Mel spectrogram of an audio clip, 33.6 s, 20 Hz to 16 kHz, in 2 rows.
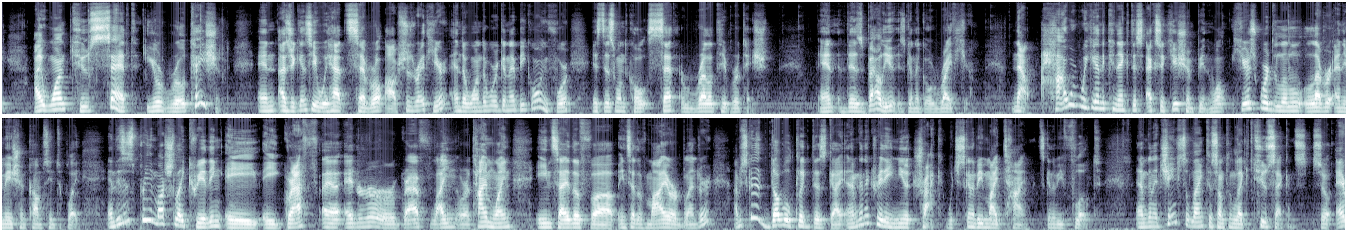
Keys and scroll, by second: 0.6-2.7 typing, 32.0 2, 32.2 Return.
